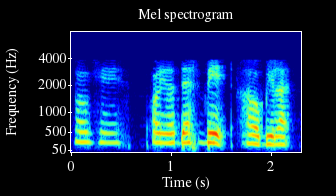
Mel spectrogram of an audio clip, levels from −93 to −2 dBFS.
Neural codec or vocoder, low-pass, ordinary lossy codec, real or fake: none; 7.2 kHz; AAC, 16 kbps; real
